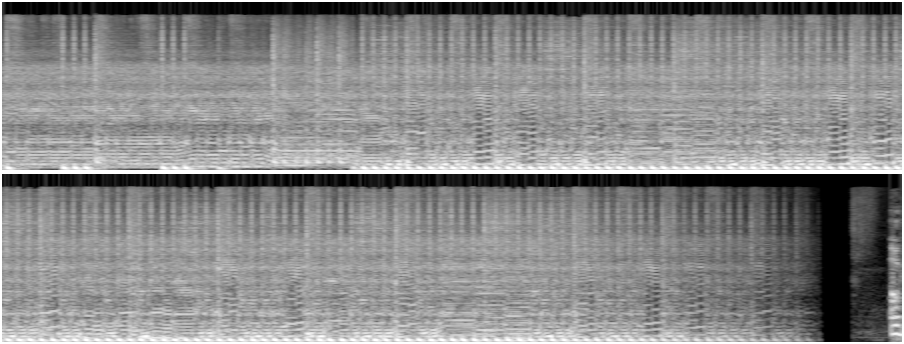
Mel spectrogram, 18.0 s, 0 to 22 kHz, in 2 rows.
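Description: Ibanez RG421QM electric guitar with Quantum pickups playing a heavy-metal part in a full backing-track mix. A fast, steady low pulse comes in a few seconds in, and the music fades out near the end.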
